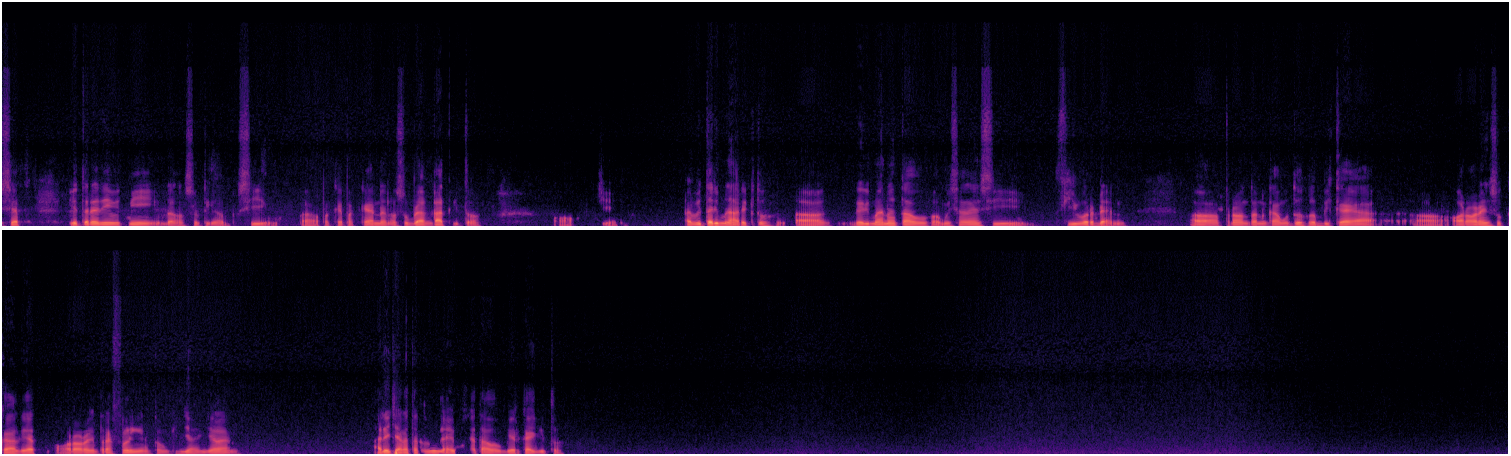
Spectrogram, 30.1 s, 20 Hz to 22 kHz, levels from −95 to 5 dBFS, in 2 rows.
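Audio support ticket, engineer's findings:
Echo leak: loudspeaker-side echo canceller likely not fully removing its microphone pickup, residue sent back. Faint delayed copy of the speech, 214 ms behind, roughly 30–35 dB down, in short scraps at 0.18–0.62, 1.21–1.27, 1.49–1.64, 2.59–2.81, 12.17–12.22 and 19.63–19.71 s.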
